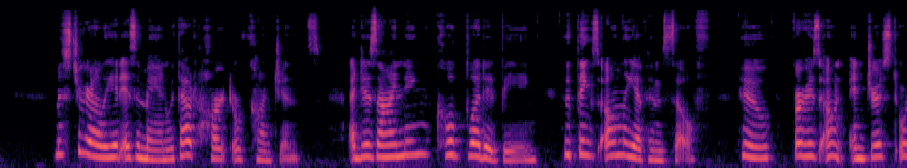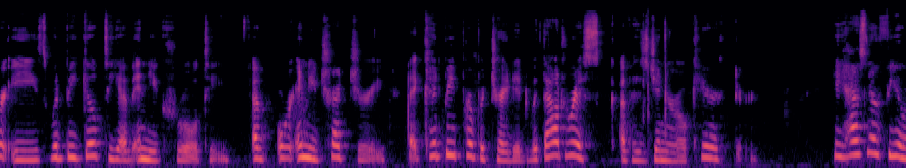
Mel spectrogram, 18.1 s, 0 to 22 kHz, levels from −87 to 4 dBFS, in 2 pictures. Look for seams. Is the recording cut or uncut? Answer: cut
